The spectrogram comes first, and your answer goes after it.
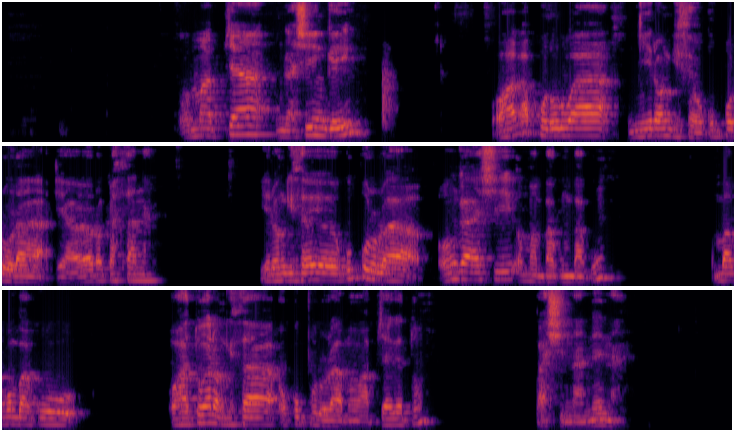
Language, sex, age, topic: Oshiwambo, male, 25-35, agriculture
